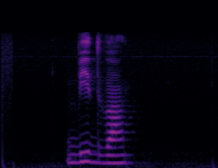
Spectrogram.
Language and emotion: Russian, neutral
